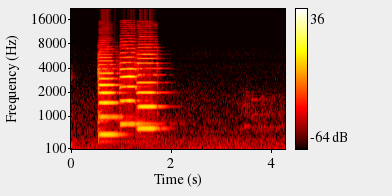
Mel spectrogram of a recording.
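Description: Violin playing three short bowed notes in a row, one A, low two on E, open E (B, G, E), lasting about a second and a half.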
